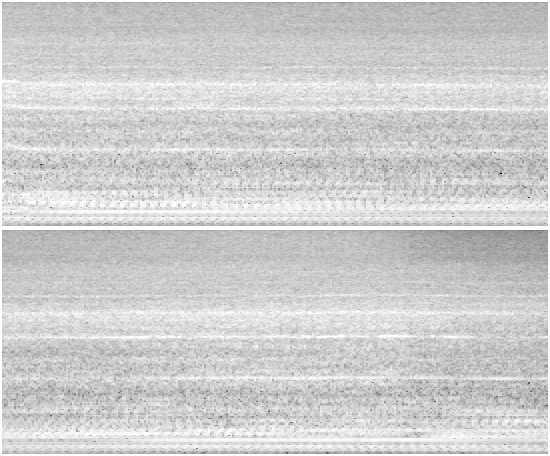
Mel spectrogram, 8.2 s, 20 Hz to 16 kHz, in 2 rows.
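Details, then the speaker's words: Toyota 86/Subaru BRZ/FR-S with newly installed Kraftwerks supercharger, upgraded injectors and header, first start after priming blower oiling system; strong, even note settling to steady idle with smooth rev blips, no knocks or whine: normal. "all right so we've done all that process Adrian's gonna fire it up for you once you hear it for the first time"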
